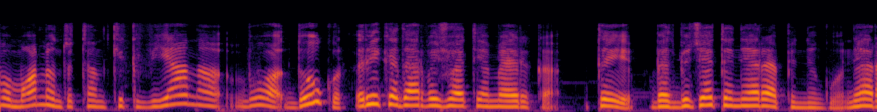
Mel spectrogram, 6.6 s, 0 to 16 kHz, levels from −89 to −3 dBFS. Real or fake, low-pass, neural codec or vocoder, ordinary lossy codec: real; 7.2 kHz; none; MP3, 64 kbps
